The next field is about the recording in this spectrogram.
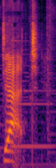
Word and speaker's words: debt: Debt, D-E-B-T 表示欠债、债务这个意思。要注意啊，这里的字母 B 是不发音的。 Debt.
